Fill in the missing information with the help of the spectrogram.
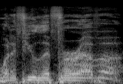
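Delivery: low, knowing hint of mystery; mock wise villager. Villager answering the frightened finder, low and sly. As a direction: drop low like a sly sage.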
